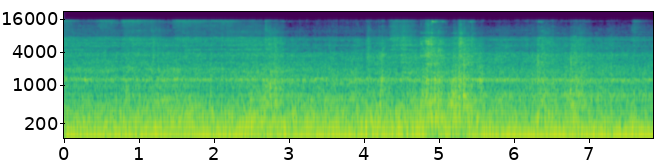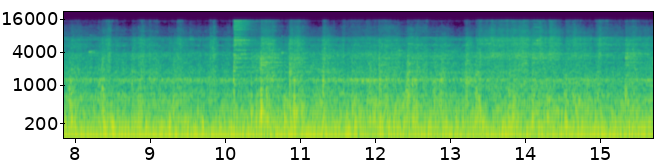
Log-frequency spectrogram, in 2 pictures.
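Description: Passenger train running, heard from inside the coach: a steady rumble of wheels on rail, with a faint steady squeal over it and bunches of clicks as the wheels cross rail joints, about five seconds in and again about ten seconds in.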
